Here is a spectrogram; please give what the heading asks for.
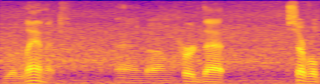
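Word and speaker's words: Willamette: is and of course everyone thinks it's the Willet River but of course the locals pronounce it ramit and um heard that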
